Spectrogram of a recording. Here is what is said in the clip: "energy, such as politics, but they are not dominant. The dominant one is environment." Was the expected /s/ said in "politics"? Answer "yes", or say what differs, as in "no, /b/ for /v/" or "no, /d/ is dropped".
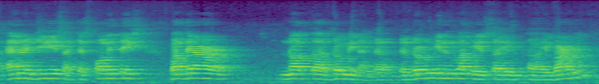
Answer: yes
